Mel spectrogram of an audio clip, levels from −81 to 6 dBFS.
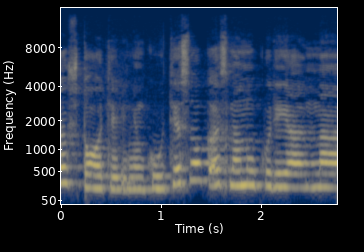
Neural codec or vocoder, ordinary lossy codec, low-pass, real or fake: none; AAC, 64 kbps; 14.4 kHz; real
